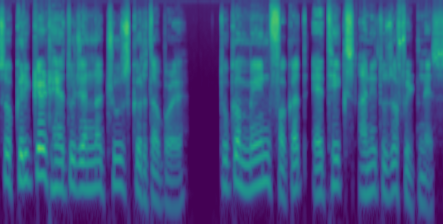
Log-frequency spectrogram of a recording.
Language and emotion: Goan Konkani, neutral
